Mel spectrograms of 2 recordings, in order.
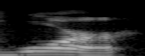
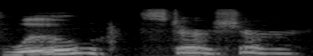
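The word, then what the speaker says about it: Worcestershire: oh W wooer sure I thought it was war it's woo stir sure yeah pop and never call it soda pop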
